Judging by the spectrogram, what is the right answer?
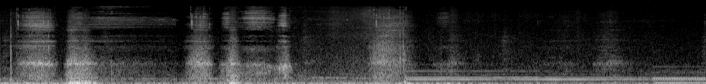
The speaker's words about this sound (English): You can probably hear him breathing here in the background.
